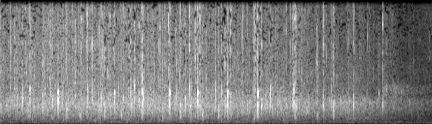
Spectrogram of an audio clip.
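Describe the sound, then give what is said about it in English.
A church audience at Moody applauds steadily, dense overlapping claps forming a bright, crackling wash that holds for several seconds before gradually thinning and fading out. “So why don't you give yourself a big round of applause?”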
